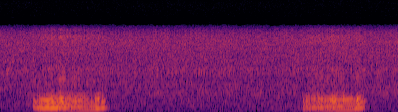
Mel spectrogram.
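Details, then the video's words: Two low, rattling snores about four seconds apart from a male Basenji lying asleep on his back inside an apartment in South Park, Pennsylvania; soft indoor background between breaths. "(Basenji) Sleeping and snoring on his back."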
